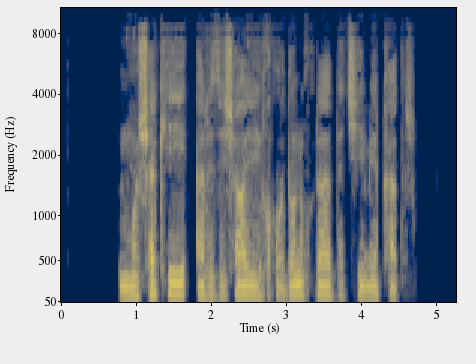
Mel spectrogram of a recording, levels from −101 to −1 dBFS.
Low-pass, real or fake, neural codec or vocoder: 9.9 kHz; real; none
